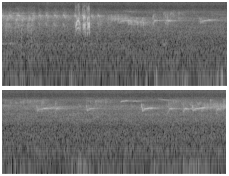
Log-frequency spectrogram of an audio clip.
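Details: Song thrush on Monte Nevoso mobbing a Ural owl, giving brief, sharp, high alarm notes in rapid succession while attacking in flight; thin rising call notes scattered across the clip over a steady high background hiss.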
